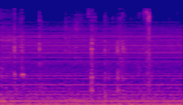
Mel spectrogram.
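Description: Near silence: a faint steady electrical hum with a few faint small ticks.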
